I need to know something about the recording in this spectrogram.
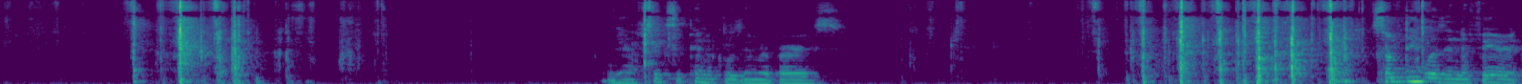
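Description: Playing cards are shuffled with quick, crisp flicks.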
